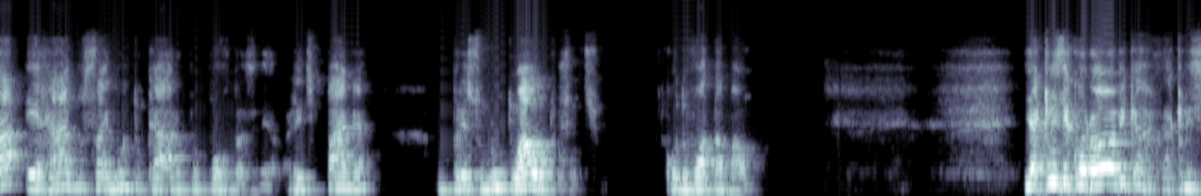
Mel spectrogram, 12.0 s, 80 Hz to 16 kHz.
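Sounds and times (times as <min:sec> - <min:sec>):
man breathing in: 0:08.3 - 0:10.2.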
